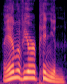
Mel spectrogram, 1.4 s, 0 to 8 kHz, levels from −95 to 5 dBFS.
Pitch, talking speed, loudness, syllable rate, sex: 175 Hz, 220 wpm, -15 LUFS, 5.8 syllables/s, male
